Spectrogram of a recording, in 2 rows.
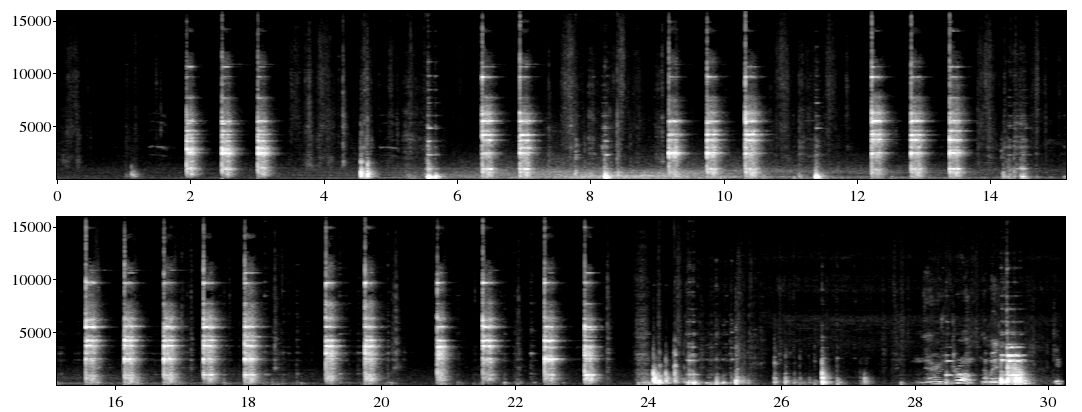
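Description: Hammer blows on a steel socket used as a drift against a 1985 Chevy K10 front brake rotor, driving the hub out of the rotor: a long run of sharp metallic strikes, about one to two a second, each with a short ring. Near the end the strikes give way to irregular metal clatter.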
